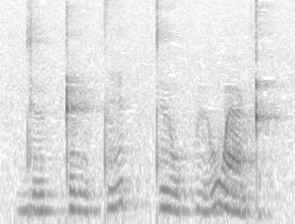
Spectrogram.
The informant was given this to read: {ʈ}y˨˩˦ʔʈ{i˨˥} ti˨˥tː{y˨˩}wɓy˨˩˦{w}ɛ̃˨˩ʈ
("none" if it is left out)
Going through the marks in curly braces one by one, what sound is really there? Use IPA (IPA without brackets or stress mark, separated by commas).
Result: d, i˨˩, y˨˩, w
